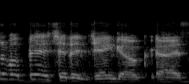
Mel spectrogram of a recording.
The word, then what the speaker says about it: Django: And he's like, and Billy Crash, and just like in pain, and he's just like, Django, you black son of a bitch. And then Django is like, the D is silent, hillbilly.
